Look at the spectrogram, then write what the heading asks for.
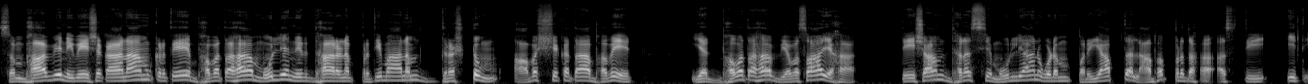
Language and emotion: Sanskrit, neutral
